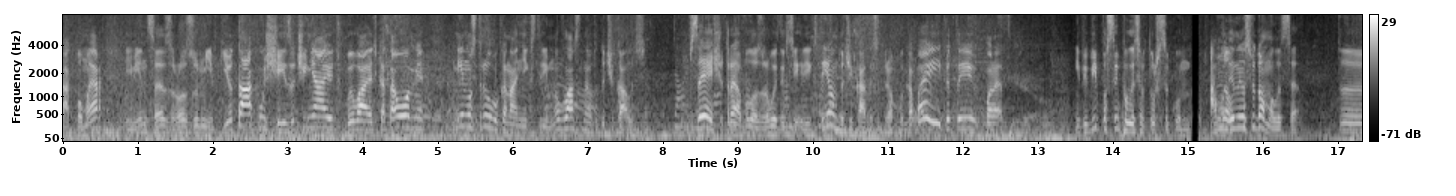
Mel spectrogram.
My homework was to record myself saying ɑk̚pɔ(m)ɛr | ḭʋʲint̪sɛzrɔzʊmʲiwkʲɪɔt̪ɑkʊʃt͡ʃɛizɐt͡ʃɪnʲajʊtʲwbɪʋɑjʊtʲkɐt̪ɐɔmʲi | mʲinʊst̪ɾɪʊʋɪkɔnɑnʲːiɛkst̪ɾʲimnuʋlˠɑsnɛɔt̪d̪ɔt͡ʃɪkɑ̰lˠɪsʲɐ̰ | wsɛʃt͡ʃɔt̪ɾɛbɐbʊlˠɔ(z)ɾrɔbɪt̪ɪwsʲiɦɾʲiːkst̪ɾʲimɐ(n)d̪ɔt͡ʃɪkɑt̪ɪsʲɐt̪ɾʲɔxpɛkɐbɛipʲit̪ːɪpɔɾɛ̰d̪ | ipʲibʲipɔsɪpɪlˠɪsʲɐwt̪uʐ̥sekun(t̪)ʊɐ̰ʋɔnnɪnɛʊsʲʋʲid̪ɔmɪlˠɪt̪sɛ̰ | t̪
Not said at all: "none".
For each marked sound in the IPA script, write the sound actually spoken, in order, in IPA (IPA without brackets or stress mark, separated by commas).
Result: m, z, m, d̪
